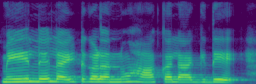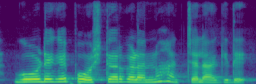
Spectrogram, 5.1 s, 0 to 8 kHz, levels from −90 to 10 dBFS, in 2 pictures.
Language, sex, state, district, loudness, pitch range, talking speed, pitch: Kannada, female, Karnataka, Bidar, -14 LUFS, 230-265 Hz, 80 wpm, 245 Hz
